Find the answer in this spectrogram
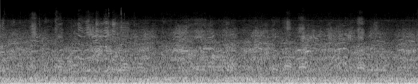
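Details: Vast snow goose flock at a Delaware wildlife refuge, December 2006: constant honking chorus over heavy low rumbling, likely wind.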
